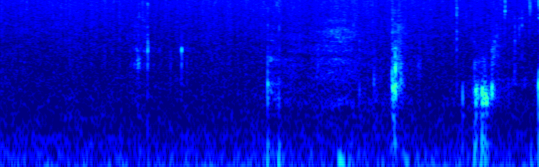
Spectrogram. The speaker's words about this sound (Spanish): Bueno, antes, pausa para un traguito de café.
